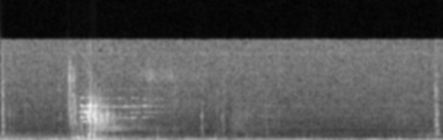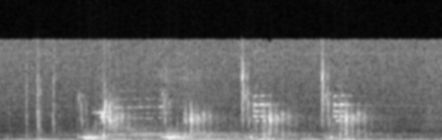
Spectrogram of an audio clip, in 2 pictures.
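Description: A portal gun fires with a sharp electronic zap.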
